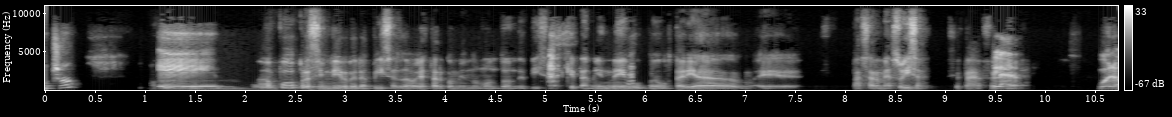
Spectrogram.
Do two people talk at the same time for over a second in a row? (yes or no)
no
